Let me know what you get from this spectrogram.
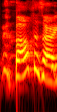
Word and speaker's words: Balthazar: Balthazar, yeah.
